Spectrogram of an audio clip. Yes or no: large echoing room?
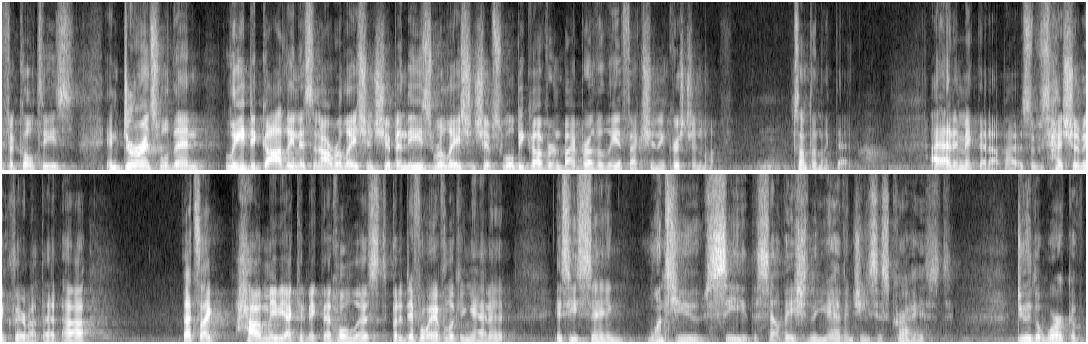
yes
